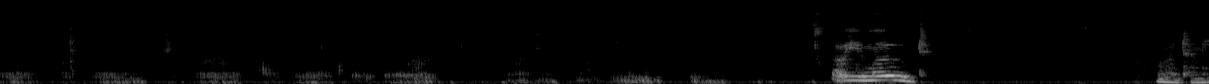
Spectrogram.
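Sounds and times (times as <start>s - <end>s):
kitten purring: 0.0s - 8.4s.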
